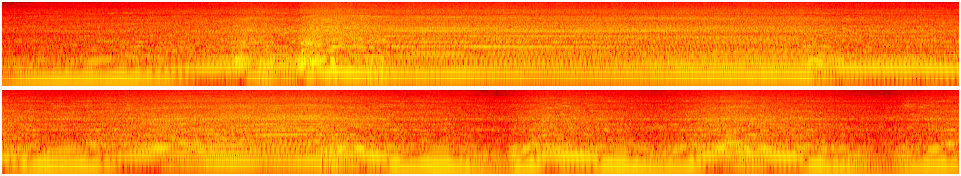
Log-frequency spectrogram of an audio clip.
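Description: Jeep Patriot's four-cylinder engine being revved, heard at the tailpipe. It climbs about four seconds in, holds high until about twelve seconds, drops back, then goes through a series of revs up and down in the second half. The engine is being revved to burn off a Seafoam intake treatment.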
